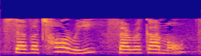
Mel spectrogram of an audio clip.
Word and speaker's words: Salvatore Ferragamo: 在中文应该叫费拉格摩，如果我没记错的话哈，它的这个英文的发音应该是 Salvatore Ferragamo。这两个单词它分别都是由四个音节构成，重音都是在第三音节 Salvatore Ferragamo， OK。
